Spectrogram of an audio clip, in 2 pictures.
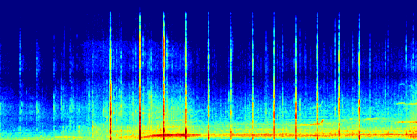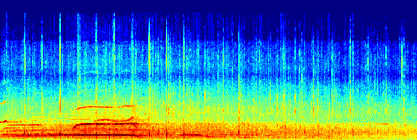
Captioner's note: applause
